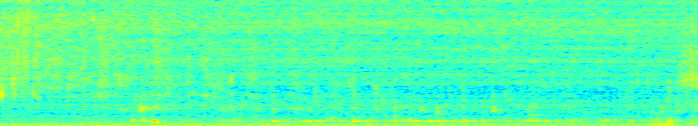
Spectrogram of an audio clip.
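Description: Tap water runs in a steady, even rush into a jar holding broccoli sprouts, close and continuous with no voices.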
